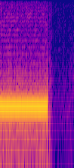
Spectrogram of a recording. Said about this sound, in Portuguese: Aguarde, sua ligação está sendo transferida.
